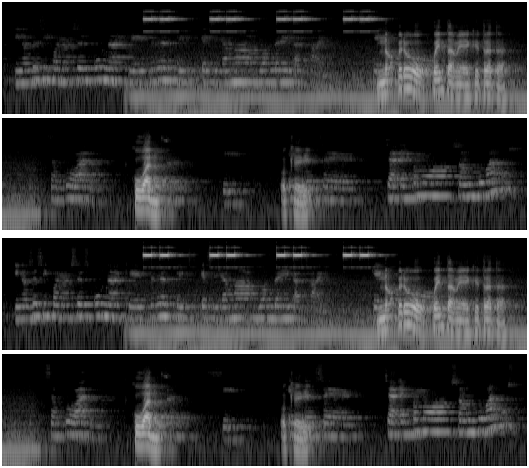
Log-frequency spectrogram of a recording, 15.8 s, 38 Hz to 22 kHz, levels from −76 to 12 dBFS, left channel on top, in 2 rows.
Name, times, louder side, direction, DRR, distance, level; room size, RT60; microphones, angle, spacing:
voice 1, 0.2-4.9 5.6-6.5 8.6-9.3 10.1-10.5 11.2-11.4 12.2-13.2 13.6-15.6, right 1 dB, 75° right, 4 dB, 1.6 m, -41 dB
sound 1, 1.8-8.4, right 8 dB, 25° right, 2.0 m, -26 dB
voice 2, 5.6-7.6 9.9-10.4 12.1-12.6, equal, ahead, 11 dB, 0.4 m, -27 dB
13.0 x 11.5 x 3.9 m, 1.1 s
head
